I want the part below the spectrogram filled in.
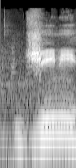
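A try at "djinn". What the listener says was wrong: Just for future reference, well, you don't pronounce the D.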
